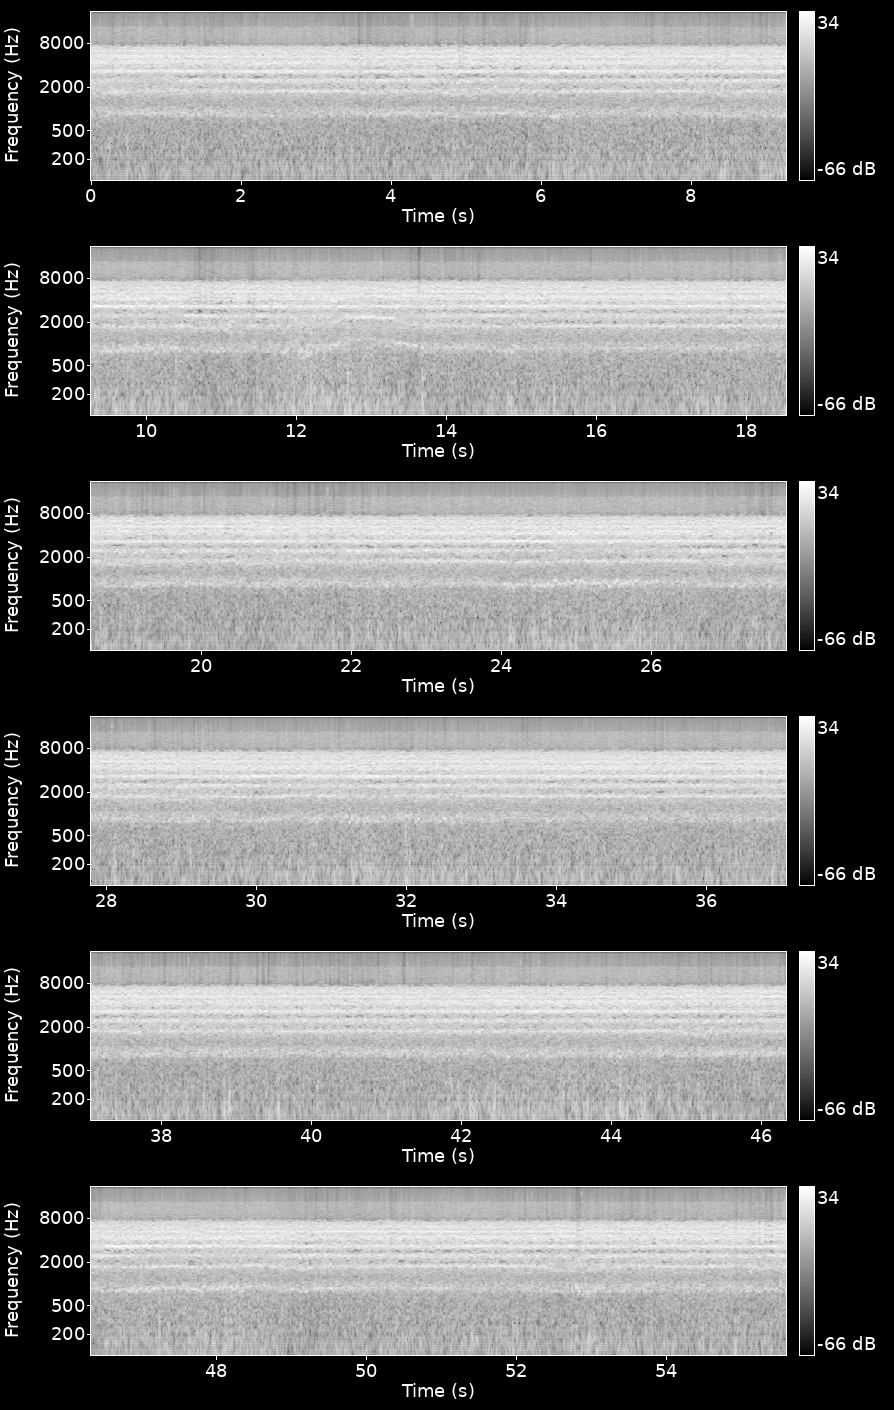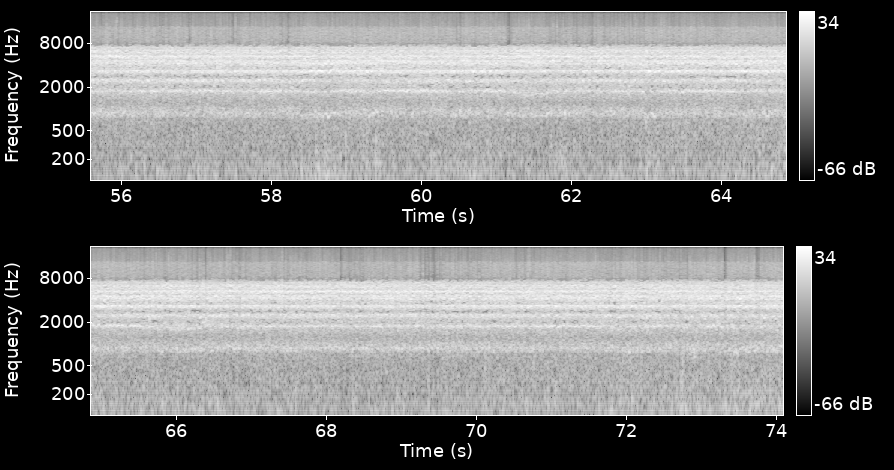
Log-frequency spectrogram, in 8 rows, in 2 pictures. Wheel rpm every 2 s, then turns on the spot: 220, 230, 230, 230, 220, 210, 260, 230, 230, 230, 220, 230, 220, 220, 230, 230, 230, 230, 230, 230, 240, 230, 230, 230, 230, 230, 230, 230, 230, 230, 230, 230, 230, 230, 230, 230, 230.
none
